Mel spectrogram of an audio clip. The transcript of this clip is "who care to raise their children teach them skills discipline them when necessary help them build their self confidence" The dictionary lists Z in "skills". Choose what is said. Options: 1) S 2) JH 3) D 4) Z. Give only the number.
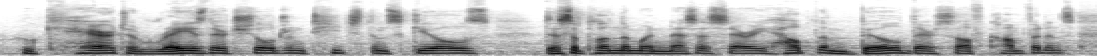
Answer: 4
